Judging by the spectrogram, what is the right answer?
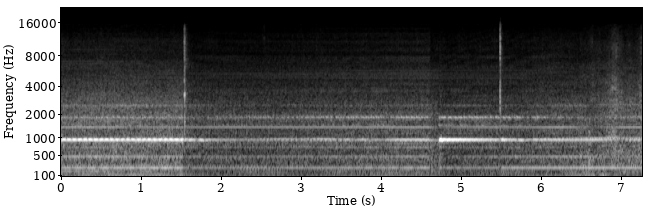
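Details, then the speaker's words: Fan on medium speed running from a Whistler 100 W modified sine wave inverter (12 V in, 115 V out): harsh electrical buzz and whine from the motor, compared with quiet, smooth running on line power. "all right now we're plugged into the inverter I'll notice it does not sound [Music] right medium hello speed isn't that bad but that motor is not liking"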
